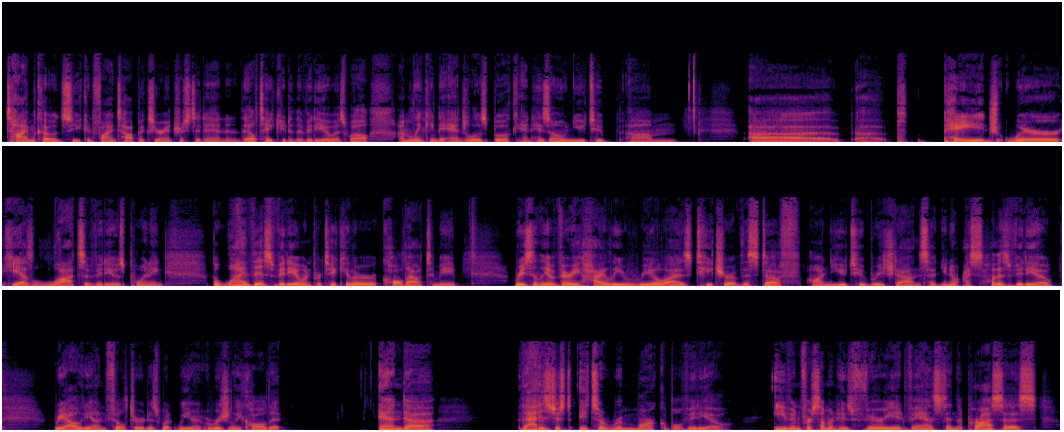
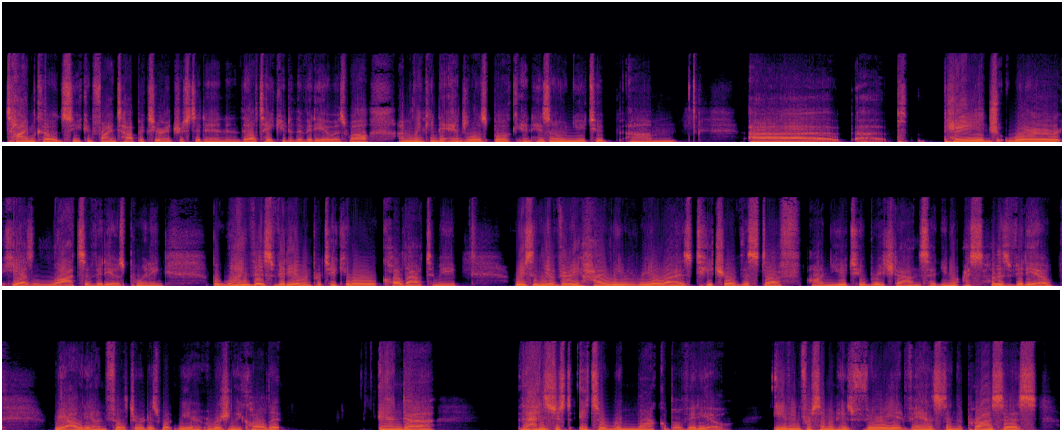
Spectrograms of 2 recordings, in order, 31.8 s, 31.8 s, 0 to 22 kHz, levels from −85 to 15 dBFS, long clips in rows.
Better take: first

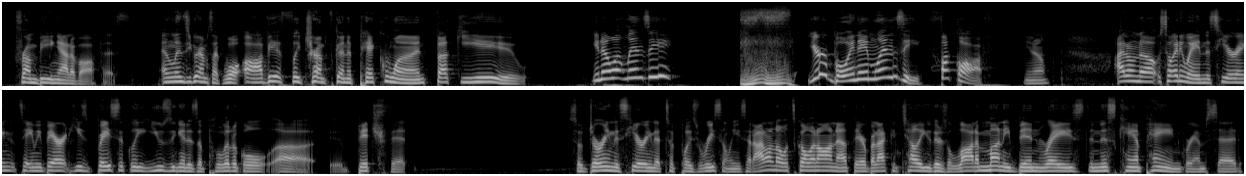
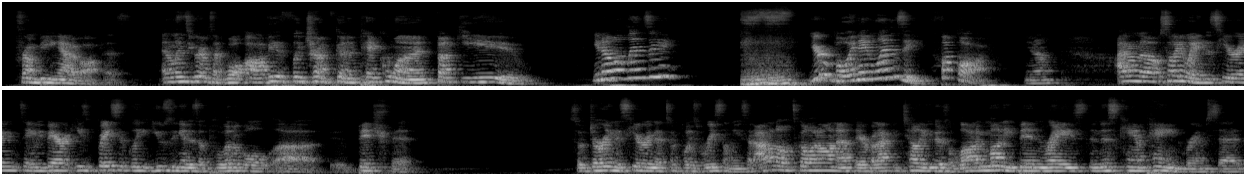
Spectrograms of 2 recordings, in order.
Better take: first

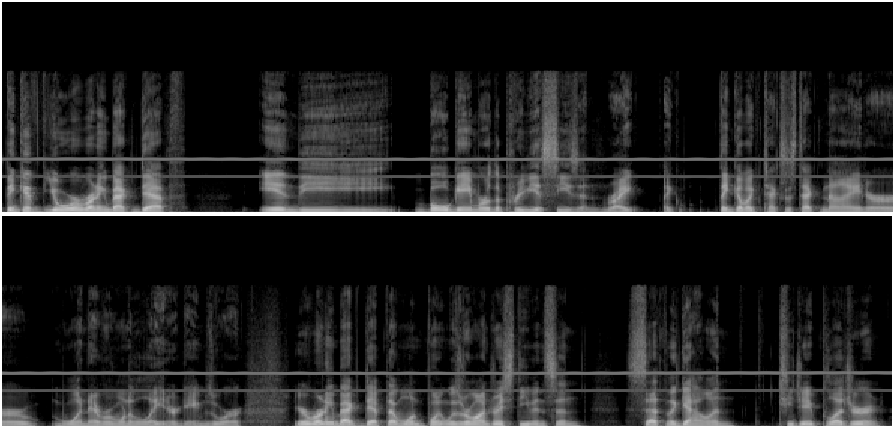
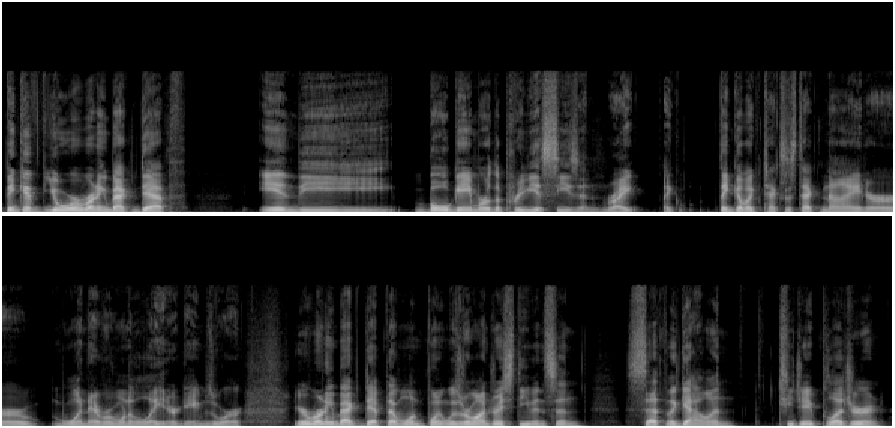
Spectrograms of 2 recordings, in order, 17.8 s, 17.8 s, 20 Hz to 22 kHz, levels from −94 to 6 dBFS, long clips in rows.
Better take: second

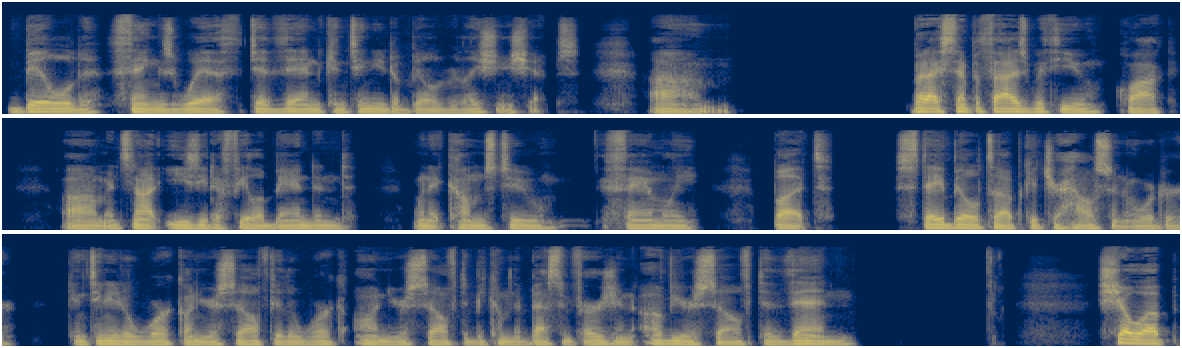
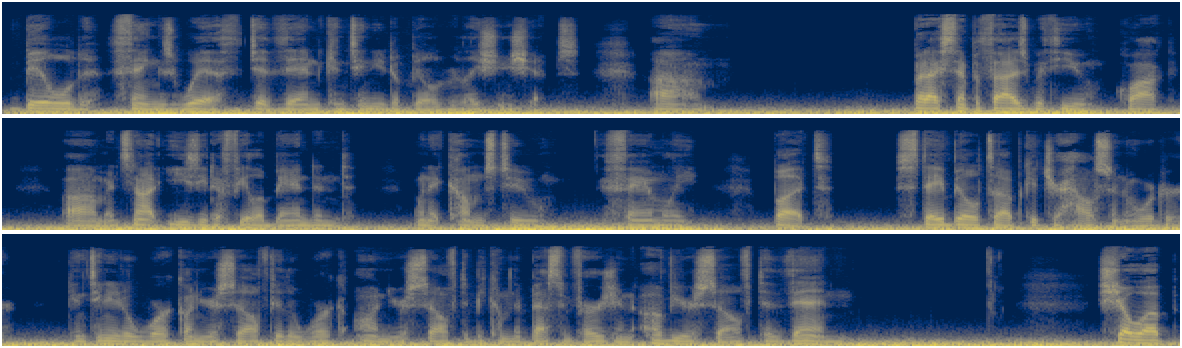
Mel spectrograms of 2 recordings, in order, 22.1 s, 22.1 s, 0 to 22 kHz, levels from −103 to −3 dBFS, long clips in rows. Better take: first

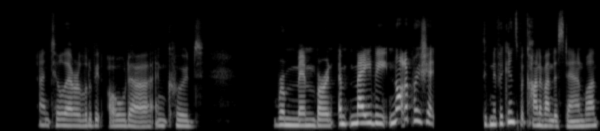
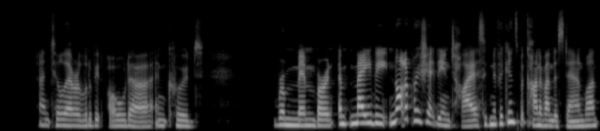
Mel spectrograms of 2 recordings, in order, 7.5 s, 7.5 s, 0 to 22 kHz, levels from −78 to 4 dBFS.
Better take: second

